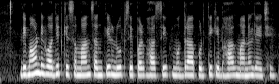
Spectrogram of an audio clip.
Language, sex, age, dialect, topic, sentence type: Magahi, male, 36-40, Western, banking, statement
